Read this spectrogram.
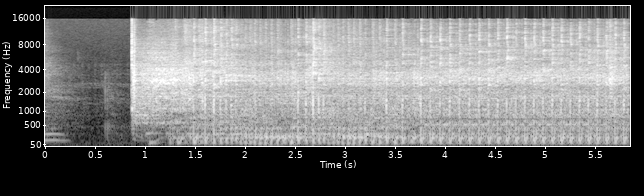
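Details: Freshly built electric-start Tillotson 212 in a mini ATV, with Hot265 cam, billet rod, side exit header, RLV muffler and 22mm Mikuni carb; first start-up fires on the first try and runs with a steady, even putter, no misfires; healthy.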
